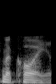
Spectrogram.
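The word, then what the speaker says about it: McCaughey: So it actually checked on this, and I'm convinced they were right that this Betsy, I can't remember, McCoughlin, was that? – It's called, it's pronounced McCoy. It looks like McKay.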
